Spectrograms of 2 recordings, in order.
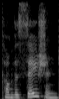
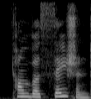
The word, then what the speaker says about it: conversation: During the last conversation，后面这个 the 需要做弱读，the the the during the during the last conversation，这个 last 注意元音，conversation 这个单词呢，中间的这个 s 要读成一个清辅音的 station，不要把它读成了 conversation 啊，应该是 station。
